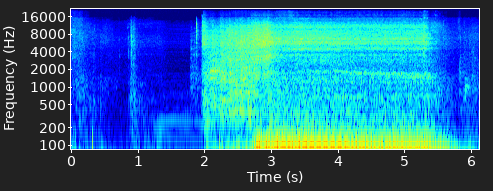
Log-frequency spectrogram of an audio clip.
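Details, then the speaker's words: BMW E46 330Ci Clubsport M54 with heavy misfire, cylinder 1 coil pack unplugged for elimination test: engine catches and settles into a lumpy, shaking idle, clearly worse, so cylinder 1 was firing. "Right, so we've just undone the coil pack for cylinder 1 and we're gonna see if it's worse or the same. Definitely worse."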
